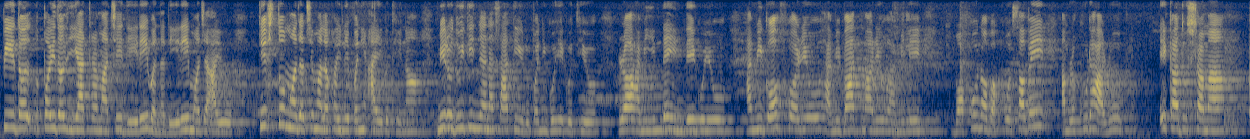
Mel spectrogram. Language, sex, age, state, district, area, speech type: Nepali, female, 18-30, West Bengal, Darjeeling, rural, spontaneous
